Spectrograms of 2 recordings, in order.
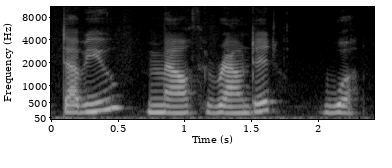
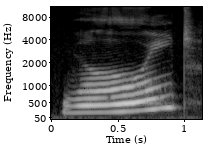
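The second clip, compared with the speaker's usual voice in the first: "world" stretched long, rising and louder; dragged out; 5 dB louder than usual. Shown as a demonstration. Teacher compares world and whirl, "world" drawn out. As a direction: drag out the r in "world". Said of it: "If we drag it out".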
